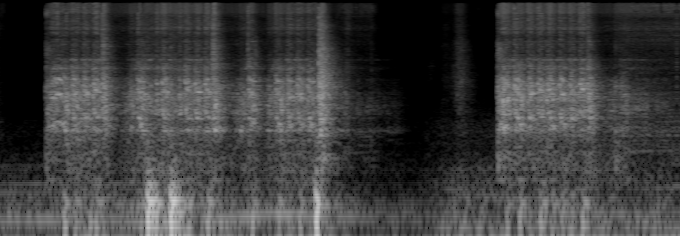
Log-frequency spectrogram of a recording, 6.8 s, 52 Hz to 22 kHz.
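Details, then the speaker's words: 1991 Kawasaki ZXR750 turbo build on Wolf ECU, first starting attempt after reconnecting a plug: uneven, jerky cranking that kicks back on the starter and never catches; cause unknown, owner recalls past crank-trigger signal interference from coil igniters. "okay something not quite right there it's kicking back on the starter motor"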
